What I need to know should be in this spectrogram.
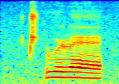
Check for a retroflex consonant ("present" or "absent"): present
